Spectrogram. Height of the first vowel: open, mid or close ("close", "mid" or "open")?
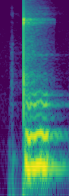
close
